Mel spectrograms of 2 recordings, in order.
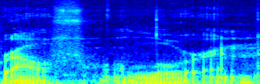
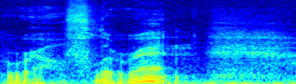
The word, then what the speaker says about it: Ralph Lauren: calling it Ralph Lauren it's Ralph Lauren not Ralph Lauren I called it Ralph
